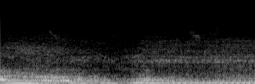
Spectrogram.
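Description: A 1993 Mercedes 600SEC engine idles loudly with a failing water pump, giving a deep, steady rumble with a faint rattling clatter running through it, close by and with no talk.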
